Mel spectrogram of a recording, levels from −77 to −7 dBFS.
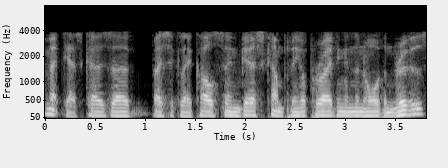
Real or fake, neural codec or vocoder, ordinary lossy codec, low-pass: fake; codec, 16 kHz, 0.8 kbps, ZipCodec; AAC, 16 kbps; 7.2 kHz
